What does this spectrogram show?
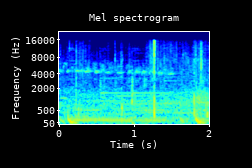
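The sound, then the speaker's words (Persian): Donkey hooves clop a few times at an unhurried, uneven pace over a steady low hum, fairly quiet, with one sharper knock standing out. “این خر هست”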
